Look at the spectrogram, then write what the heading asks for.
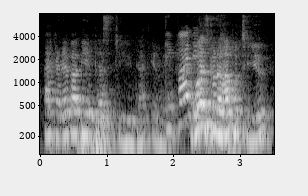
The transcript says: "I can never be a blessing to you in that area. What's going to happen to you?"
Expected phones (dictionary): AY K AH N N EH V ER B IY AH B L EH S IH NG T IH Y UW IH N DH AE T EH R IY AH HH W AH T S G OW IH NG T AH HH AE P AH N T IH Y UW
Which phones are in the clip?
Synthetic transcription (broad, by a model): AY K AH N N EH V ER B IY AH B EH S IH T IH Y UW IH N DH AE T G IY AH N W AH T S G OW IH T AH HH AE P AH N T IH Y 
